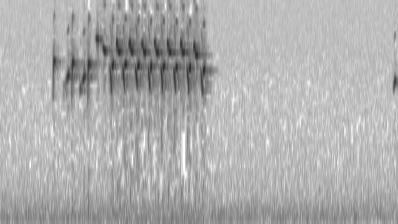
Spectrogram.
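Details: European goldfinch, Cádiz song style from Spain: a scratchy introductory note or two, then a rapid, regular trill of bell-like double notes running about one and a half seconds, with a short note at the close.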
